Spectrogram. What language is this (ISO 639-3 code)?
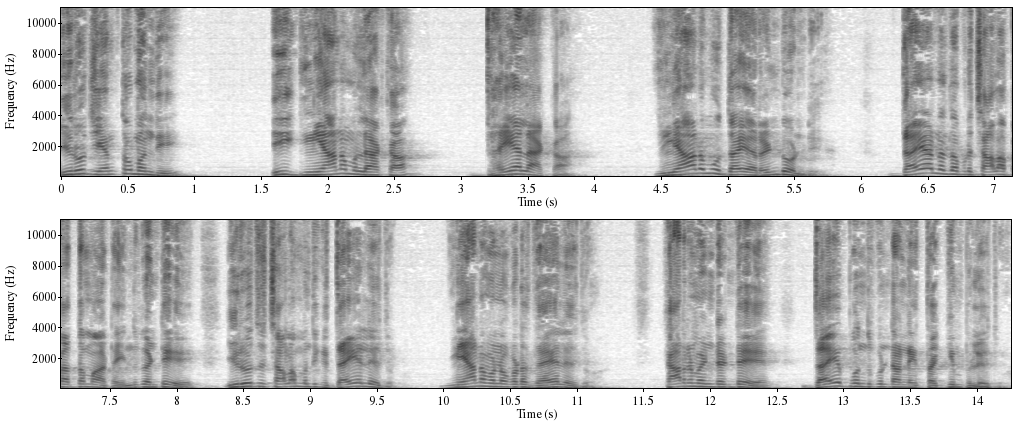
tel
